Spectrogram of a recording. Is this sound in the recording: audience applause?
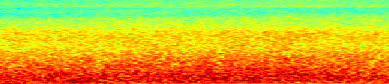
no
